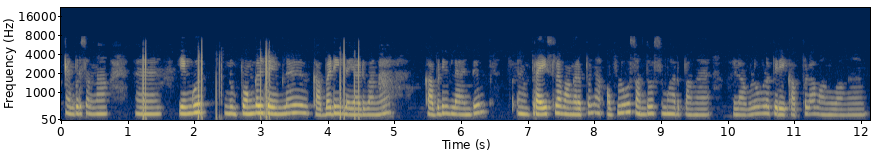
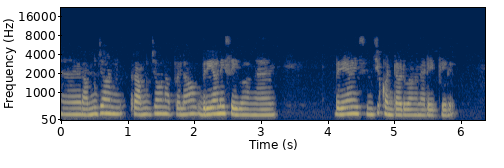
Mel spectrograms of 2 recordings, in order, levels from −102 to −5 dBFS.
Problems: background sounds at intervals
